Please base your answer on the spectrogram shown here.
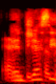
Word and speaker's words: Gessie: on essence's site and Jesse is spelled with a G yes it's www G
